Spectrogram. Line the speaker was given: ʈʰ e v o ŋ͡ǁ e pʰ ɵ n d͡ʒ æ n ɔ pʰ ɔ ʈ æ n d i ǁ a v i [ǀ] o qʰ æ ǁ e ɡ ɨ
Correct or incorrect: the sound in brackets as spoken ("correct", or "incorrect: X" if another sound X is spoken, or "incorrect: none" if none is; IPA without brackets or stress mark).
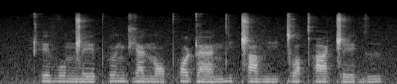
correct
